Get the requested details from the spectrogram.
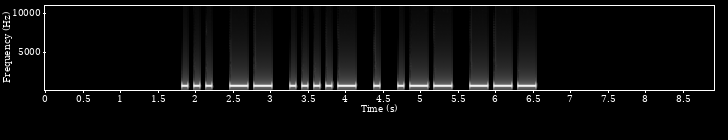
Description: Morse code, heard as a keyed tone, about 15 wpm, 700 Hz. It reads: SM4EWO
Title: DXCC-100 Call Signs - 6 Characters - Repeated 3x - 15wpm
